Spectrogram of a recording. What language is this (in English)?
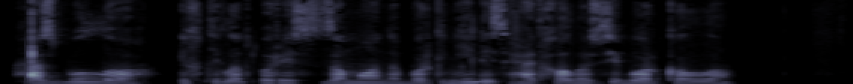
Dargwa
